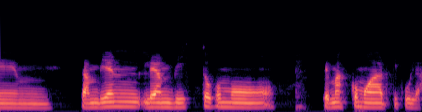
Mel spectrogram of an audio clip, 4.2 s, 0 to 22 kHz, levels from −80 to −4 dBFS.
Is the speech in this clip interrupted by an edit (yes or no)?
no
